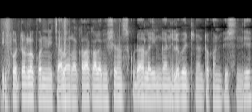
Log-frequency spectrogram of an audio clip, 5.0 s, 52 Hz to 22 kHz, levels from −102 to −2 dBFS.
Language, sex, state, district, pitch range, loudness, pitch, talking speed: Telugu, male, Andhra Pradesh, Sri Satya Sai, 105-110 Hz, -18 LUFS, 110 Hz, 140 wpm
